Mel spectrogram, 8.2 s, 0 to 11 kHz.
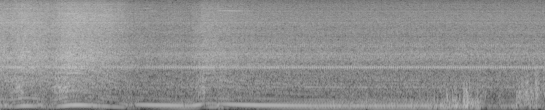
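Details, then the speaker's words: Audi A4 Avant 2.0L after new spark plugs: a brief rev, then a steady, even idle with no stumbles, and the earlier misfire is gone; normal idle. "Alright, we're set. Running good. Million times better. Way better. Listen to it. Yeah. No more misfire. Gone."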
